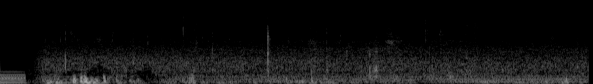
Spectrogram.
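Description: Dogs lap and lick wetly.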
